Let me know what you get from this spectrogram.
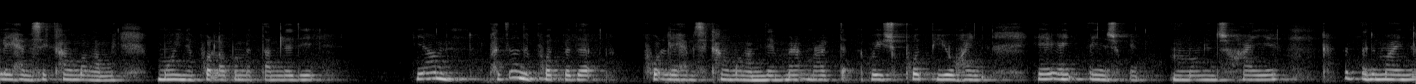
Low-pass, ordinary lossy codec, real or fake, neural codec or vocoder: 7.2 kHz; none; real; none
